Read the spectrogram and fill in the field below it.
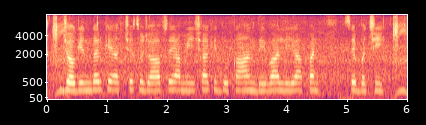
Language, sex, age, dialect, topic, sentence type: Hindi, female, 46-50, Marwari Dhudhari, banking, statement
